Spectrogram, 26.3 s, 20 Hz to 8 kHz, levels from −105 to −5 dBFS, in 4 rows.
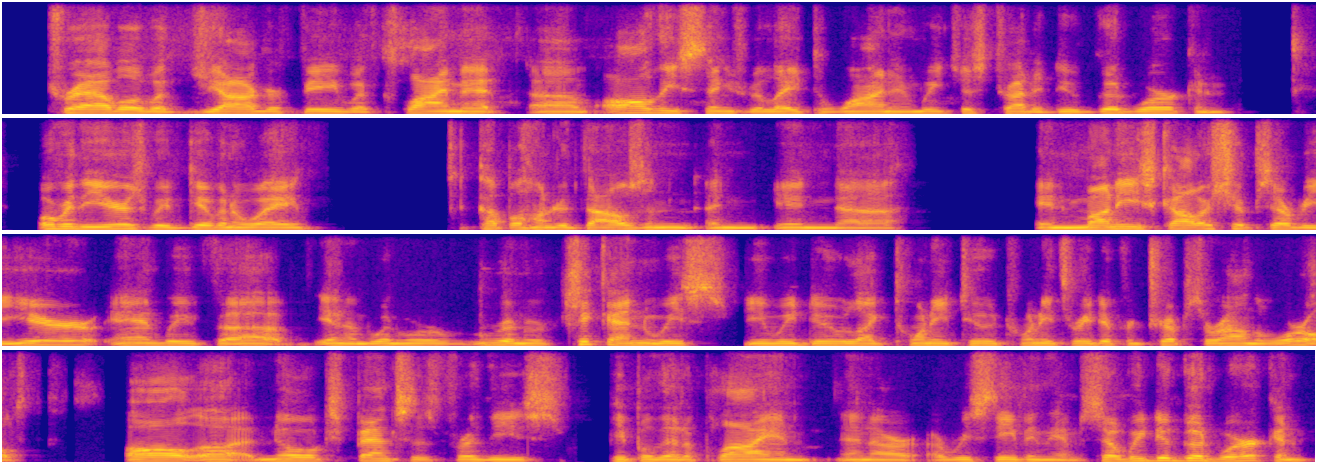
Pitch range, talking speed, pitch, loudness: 115-130 Hz, 185 wpm, 120 Hz, -20 LUFS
